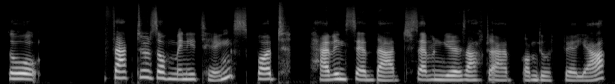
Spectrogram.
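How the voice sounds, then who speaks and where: Earnest young woman from Nepal, smooth voice. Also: medium pitch, steady tone, normal speed, fairly bright tone, no room sound, studio quality. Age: 20s. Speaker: guest. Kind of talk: conversational interview answers.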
